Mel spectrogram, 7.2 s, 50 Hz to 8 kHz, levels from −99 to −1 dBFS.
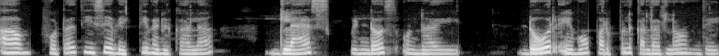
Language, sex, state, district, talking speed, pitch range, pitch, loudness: Telugu, female, Andhra Pradesh, Chittoor, 115 wpm, 200-245 Hz, 220 Hz, -19 LUFS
